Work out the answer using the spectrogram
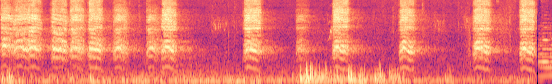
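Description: A raven gives about ten harsh, croaking caws in quick, irregular bursts, with a low musical rumble underneath.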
